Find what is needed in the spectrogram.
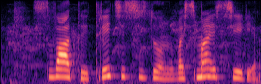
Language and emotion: Russian, neutral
